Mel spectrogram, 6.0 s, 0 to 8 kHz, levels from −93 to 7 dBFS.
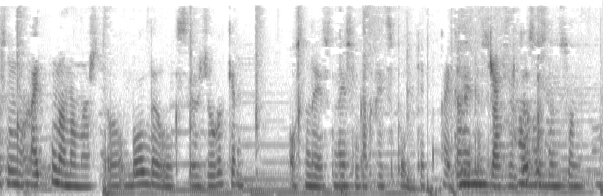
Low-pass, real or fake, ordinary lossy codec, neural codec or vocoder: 7.2 kHz; fake; MP3, 32 kbps; codec, 16 kHz, 4 kbps, X-Codec, HuBERT features, trained on general audio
